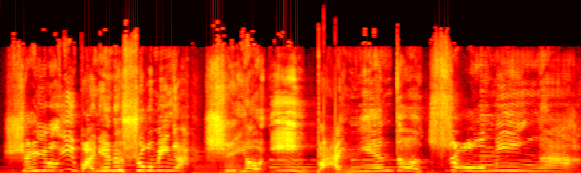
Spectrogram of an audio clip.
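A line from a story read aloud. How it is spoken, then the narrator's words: Loud shout. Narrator (Chinese): 这么大声一喊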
